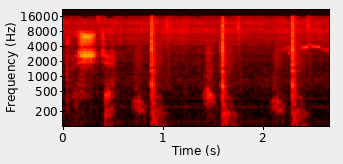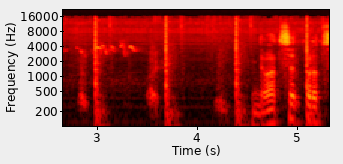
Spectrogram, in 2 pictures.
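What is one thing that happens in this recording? A club strikes a wooden crate with repeated dull knocks.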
